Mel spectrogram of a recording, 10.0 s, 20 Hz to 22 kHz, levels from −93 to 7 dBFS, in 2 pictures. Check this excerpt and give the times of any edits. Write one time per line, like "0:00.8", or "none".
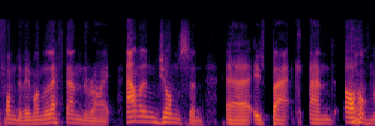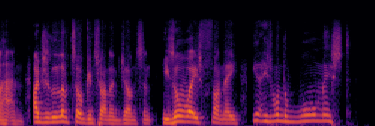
0:01.6
0:05.4
0:08.3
